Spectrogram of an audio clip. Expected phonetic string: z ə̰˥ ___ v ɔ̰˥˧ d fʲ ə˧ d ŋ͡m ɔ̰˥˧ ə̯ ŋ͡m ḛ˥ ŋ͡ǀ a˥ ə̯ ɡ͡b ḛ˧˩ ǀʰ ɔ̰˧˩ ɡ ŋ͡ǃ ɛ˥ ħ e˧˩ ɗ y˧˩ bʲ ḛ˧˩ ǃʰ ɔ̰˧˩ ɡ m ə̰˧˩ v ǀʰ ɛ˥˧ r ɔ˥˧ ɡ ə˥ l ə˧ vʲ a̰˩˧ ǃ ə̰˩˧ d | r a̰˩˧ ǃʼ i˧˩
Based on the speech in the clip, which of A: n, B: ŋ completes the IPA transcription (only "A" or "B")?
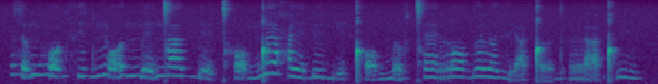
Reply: B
